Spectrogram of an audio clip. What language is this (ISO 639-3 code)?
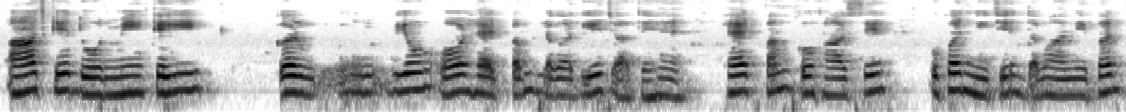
urd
